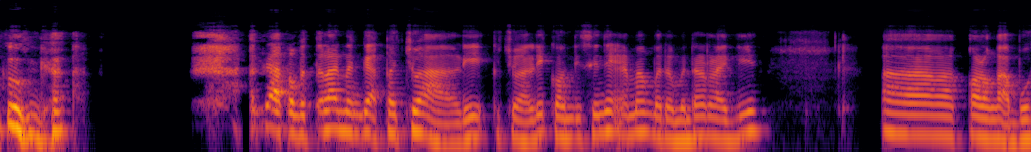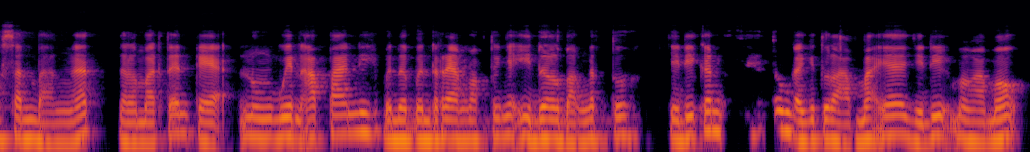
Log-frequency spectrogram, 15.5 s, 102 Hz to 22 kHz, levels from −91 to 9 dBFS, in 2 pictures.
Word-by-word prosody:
Aku - - +3 0.2
enggak. 190 +5 +3 1.4
Enggak, - - +7
kebetulan 205 +4 +4
enggak 205 0 +1
kecuali 185 -8 +2 0.2
kecuali 170 -2 -2
kondisinya 175 +4 0
emang 205 +2 0
bener-bener 165 +1 0
lagi, 160 +4 -3 1.0
eee, 190 -2 +2
kalau 180 -2 +4
nggak 165 -2 +2
bosen 160 +1 0
banget 145 +7 -3 0.2
dalam 145 -1 -2
artian 195 +6 -3
kayak 145 -2 +1 0.2
nungguin 170 0 -1
apa 170 +2 -5 0.2
nih, 205 0 0
benar-benar 160 0 0
yang 155 -1 -1
waktunya 170 +3 -5
idle 165 0 +1
banget 150 +3 -3
tuh, 180 +1 -3 0.3
jadi 160 +2 0
kan 215 - +2 0.3
itu 195 +3 -17
enggak 180 -8 +1
gitu 160 +1 -3
lama 150 +4 -2
ya, 185 - +1 0.2
jadi 145 +5 -1
mau 170 - -3
enggak 150 -1 -3
mau, 175 +2 +2
170 Hz, 150 wpm, -25 LUFS, 155-190 Hz, 1.4 s, Enggak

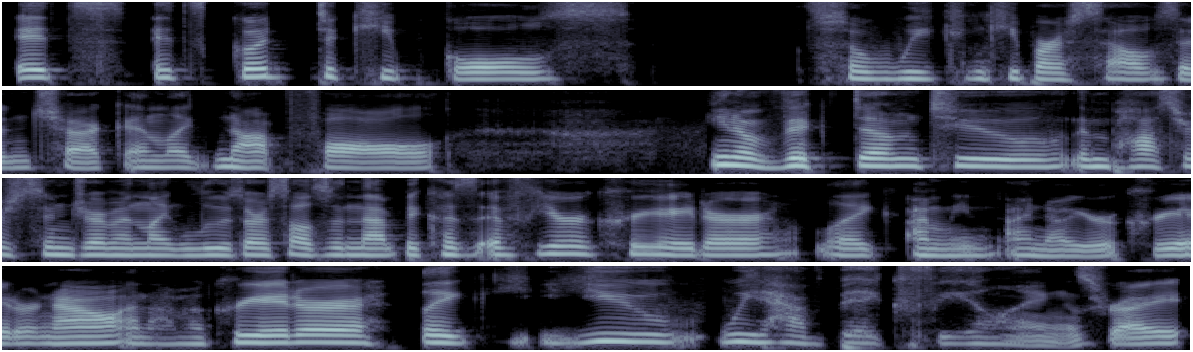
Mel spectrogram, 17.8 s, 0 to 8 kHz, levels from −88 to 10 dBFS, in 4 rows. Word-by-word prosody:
It's 220 0 +1
it's 220 -1 -3
good 235 -1 +2
to 240 - -1
keep 210 -1 -8
goals 180 +1 -1 0.6
so 195 -2 -2
we 185 0 -2
can 190 +1 -9
keep 195 0 -5
ourselves 175 +1 -1
in 165 0 -3
check 155 -2 -2
and, 175 0 -3
like, 175 0 -5
not 170 -3 +1
fall, 160 -1 0 1.0
you 245 -3 +5
know, 220 -3 +7
victim 210 +2 +3
to 200 -2 +2
imposter 195 -1 -1
syndrome 185 -1 0
and, 180 0 0
like, 175 -1 0
lose 175 +1 -1
ourselves 185 0 0
in 185 0 -1
that, 175 0 +1
because 180 +1 -2
if 190 +1 -3
you're 215 0 +2
a 205 - -1
creator, 180 -2 +1
like 170 -3 -3
I 180 - 0
mean, 170 +1 -4
I 180 - -3
know 155 -2 -3
you're 150 0 -2
a - - -10
creator 175 0 -1
now, 175 +2 +5
and 170 -2 -4
I'm 160 +1 -10
a 165 - -6
creator, 195 0 +6 0.2
like, 190 -2 +2
y - - -14
you 215 - -1
we 215 -1 0
have 190 -5 -5
big 180 -2 -9
feelings, 160 -8 -9
right? 175 +2 +1
185 Hz, 185 wpm, -26 LUFS, 175-200 Hz, 1.0 s, know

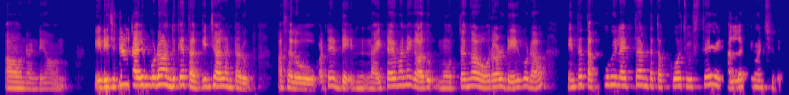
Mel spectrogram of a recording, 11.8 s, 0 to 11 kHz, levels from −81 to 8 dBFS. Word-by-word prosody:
అవునండి, 165 -3 -3
అవును. 220 +7 -13 0.5
ఈ - - +7
డిజిటల్ 215 +6 +4
టైమ్ 250 +1 +8
గూడా 255 +2 +5
అందుకే 230 +2 +3
తగ్గించాలి 215 +5 +2
అంటారు. 180 -6 -1 0.5
అసలు 175 -4 +1 0.3
అంటే 185 +6 -2 0.2
డే - - +2 0.4
నైట్ 165 +1 -4
టైమ్ 230 +1 +3
అనే 260 +1 -2
గాదు. 180 +3 +2 0.2
మొత్తంగా 210 +6 -2
ఓవరాల్ 205 +4 0
డే 180 - +1 0.2
కూడా 190 -5 -1 0.5
ఎంత 210 +5 -2
తక్కువ 205 +5 -4
వీలైతే 240 -1 -1
అంత 235 -2 -3
తక్కువ 200 +3 -1
చూస్తే 215 +3 -3 0.3
కళ్ళకి 200 +4 -3
మంచిది. 200 - -10
210 Hz, 140 wpm, -20 LUFS, 180-235 Hz, 0.5 s, టైమ్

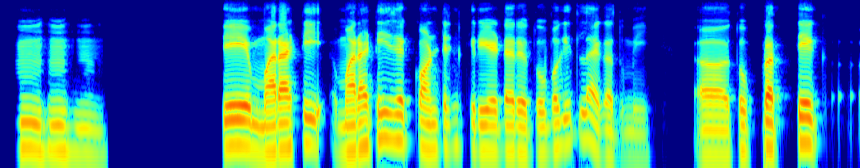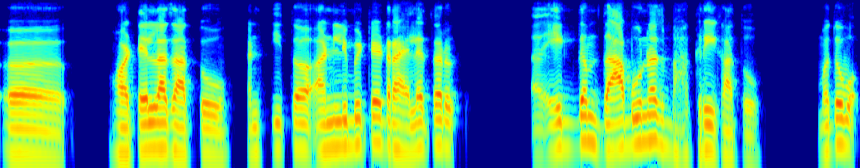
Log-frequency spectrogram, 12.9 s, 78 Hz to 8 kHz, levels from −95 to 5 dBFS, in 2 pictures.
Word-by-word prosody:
हं, 135 -1 -2
हं, 130 0 -5
हं. 115 -2 -12 0.9
ते 145 0 +6
मराठी 135 +4 +3 0.2
मराठी 140 +8 +2
जे 170 - +2
कंटेंट 140 0 -2
क्रिएटर 125 -1 0
आहे 120 - +2
तो 120 - -4
बघितलंय 150 +7 -4
का 110 - -4
तुम्ही? 100 0 -17 0.4
अ, 110 0 0
तो 130 - -1
प्रत्येक 150 +2 +3 0.3
अ, - - +1 0.8
हॉटेलला 130 +3 +5
जातो 120 -2 +1 0.3
आणि 120 - -7
तिथं 135 0 -1
अनलिमिटेड 145 +4 +1
राहिलं, 130 0 +2
तर 150 -2 +2 0.7
एकदम 140 +6 -1
दाबूनच 150 +5 +4
भाकरी 125 +2 -3
खातो. 95 -3 -6 0.5
मग 125 - -4
तो 155 - +5
135 Hz, 145 wpm, -23 LUFS, 125-145 Hz, 0.9 s, ते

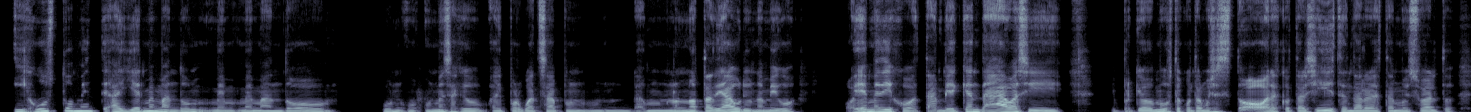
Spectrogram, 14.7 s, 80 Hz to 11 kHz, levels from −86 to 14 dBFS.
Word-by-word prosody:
Y 155 -1 +1
justamente 210 +1 +1
ayer 155 +2 +1
me 205 +1 +6
mandó 150 -5 +1
me 135 -3 -4
me 125 0 -5
mandó 115 +5 -2 0.6
un 130 0 -3
un 130 -2 -9
un 135 0 -2
mensaje, 130 -2 0 0.3
ahí 115 -1 -4
por 130 +2 -4
WhatsApp 125 -1 -2
un 105 -3 -5
un 115 +3 -2
una 125 +1 +1
nota 130 +1 +2
de 135 +2 +4
audio, 155 -3 +4
un 130 - -2
amigo: 130 -1 -2 0.5
"Oye", 175 - +2
me 175 0 +3
dijo, 140 - +1
"Tan 105 +1 -5
bien 135 +3 0
que - - -2
andabas 160 +1 +4
y" 115 -7 -1 0.6
porque 115 +3 -6
a - - +2
mí - - +2
me 150 - +2
gusta 150 +3 -2
contar 125 -3 -2
muchas 130 -1 +1
historias, 120 +3 +3
contar 125 +1 -3
chistes, 130 +3 +2
andar 120 +1 0
estar 120 0 -3
muy 130 +1 -2
suelto 135 0 -2
130 Hz, 185 wpm, -22 LUFS, 120-145 Hz, 0.6 s, me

